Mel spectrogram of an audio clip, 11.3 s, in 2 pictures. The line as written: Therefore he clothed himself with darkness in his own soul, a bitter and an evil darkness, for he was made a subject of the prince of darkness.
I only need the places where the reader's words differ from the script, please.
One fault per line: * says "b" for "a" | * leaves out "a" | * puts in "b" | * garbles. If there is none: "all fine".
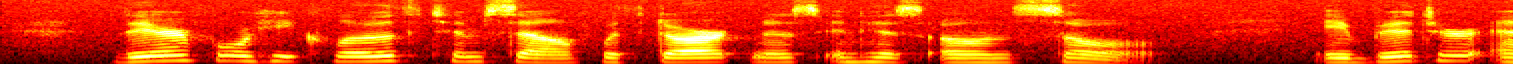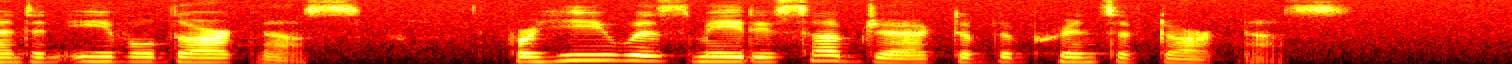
all fine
